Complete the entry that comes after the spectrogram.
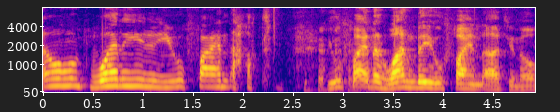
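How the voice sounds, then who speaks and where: Very wide pitch swings run through the man's speech. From South Africa, Simonstown near Cape Town. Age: 70s. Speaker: retired navy man, interviewee. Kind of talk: casual interview, personal memories. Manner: repetitive, halting with many fillers.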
